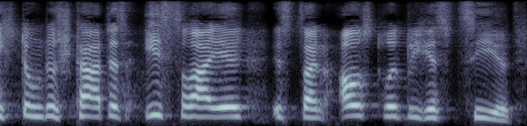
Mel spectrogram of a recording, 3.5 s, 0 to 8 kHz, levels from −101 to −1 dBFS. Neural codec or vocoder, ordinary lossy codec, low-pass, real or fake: codec, 16 kHz, 1 kbps, X-Codec, WavLM features, trained on Multilingual LibriSpeech; none; none; fake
